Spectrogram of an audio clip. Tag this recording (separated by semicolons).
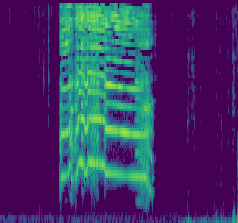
bird; chicken; cock; cock-a-doodle-doo; crow; crowing; field-recording; rooster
